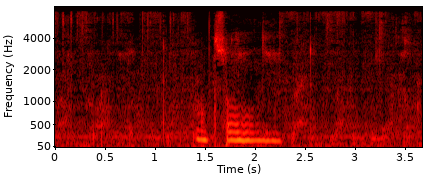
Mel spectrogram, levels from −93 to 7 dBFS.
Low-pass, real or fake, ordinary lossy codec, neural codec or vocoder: 7.2 kHz; fake; MP3, 32 kbps; codec, 24 kHz, 1.5 kbps, HILCodec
